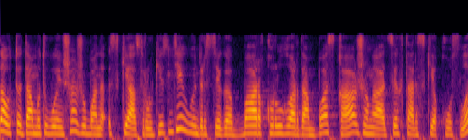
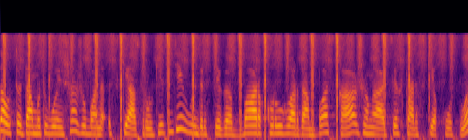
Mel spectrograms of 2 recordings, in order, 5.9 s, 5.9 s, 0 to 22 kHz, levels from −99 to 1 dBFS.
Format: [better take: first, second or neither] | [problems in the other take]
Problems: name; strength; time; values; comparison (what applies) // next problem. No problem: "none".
first | background sound (Rattle (instrument)); 6 dB below the speech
